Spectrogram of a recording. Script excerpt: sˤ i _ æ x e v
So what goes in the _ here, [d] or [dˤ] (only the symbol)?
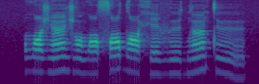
dˤ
